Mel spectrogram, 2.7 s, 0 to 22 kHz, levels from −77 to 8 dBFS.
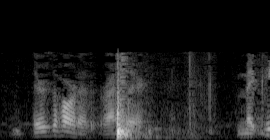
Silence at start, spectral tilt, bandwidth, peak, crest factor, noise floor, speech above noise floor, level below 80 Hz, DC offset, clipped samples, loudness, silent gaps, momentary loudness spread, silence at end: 0.15 s; -9.5 dB/octave; 5.2 kHz; 0 dBFS; 22 dB; -45 dBFS; 25 dB; -48 dBFS; under 0.1%; 0.1%; -21 LUFS; none; 20 LU; 0 s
